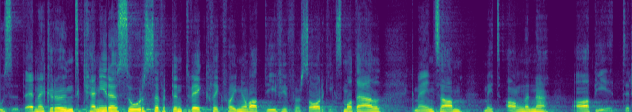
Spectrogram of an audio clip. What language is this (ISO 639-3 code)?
gsw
